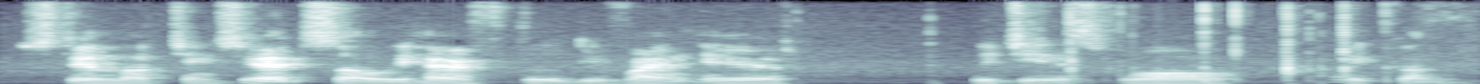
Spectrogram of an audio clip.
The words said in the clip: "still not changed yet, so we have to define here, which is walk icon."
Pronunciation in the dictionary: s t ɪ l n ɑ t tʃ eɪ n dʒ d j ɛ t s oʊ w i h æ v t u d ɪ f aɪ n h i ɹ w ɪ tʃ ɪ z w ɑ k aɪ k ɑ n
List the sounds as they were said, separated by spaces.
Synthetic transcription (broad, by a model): s t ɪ l n ɑ t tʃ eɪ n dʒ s j ɛ t s oʊ w i h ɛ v t u d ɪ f aɪ n h i ɹ w ɪ tʃ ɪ s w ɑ aɪ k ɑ n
